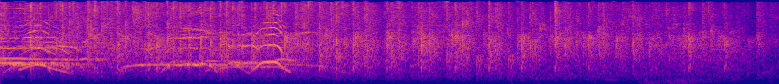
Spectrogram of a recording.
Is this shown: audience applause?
yes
